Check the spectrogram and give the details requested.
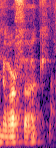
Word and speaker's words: Norfolk: down is, I was at a conference in Norfolk, and that's how you say it.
